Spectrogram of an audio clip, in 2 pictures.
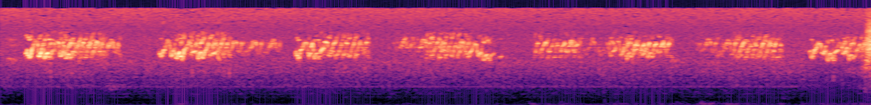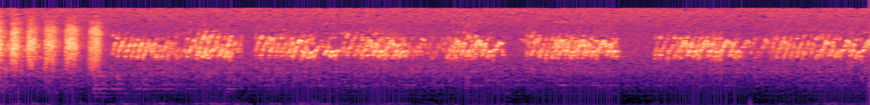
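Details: Budgerigar nestlings calling while fed, close up, with a knocking noise in the background: steady series of short buzzy, wavering bursts about every second, interrupted midway by a sharp rapid rattle of clicks.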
